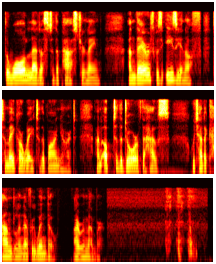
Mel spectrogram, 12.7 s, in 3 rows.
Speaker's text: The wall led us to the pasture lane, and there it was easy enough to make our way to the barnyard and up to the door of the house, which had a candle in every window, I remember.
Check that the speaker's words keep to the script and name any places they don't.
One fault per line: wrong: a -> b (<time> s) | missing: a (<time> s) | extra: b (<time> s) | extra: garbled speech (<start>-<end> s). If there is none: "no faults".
no faults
